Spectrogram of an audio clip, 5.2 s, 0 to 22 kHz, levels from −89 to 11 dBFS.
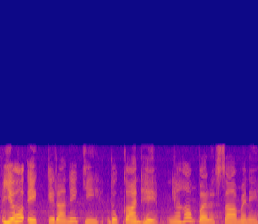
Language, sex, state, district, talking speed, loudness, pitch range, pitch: Hindi, female, Madhya Pradesh, Dhar, 105 wpm, -15 LUFS, 255-285 Hz, 270 Hz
